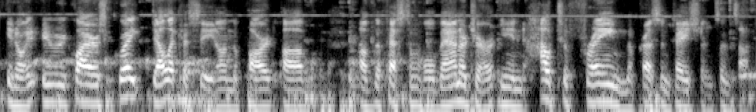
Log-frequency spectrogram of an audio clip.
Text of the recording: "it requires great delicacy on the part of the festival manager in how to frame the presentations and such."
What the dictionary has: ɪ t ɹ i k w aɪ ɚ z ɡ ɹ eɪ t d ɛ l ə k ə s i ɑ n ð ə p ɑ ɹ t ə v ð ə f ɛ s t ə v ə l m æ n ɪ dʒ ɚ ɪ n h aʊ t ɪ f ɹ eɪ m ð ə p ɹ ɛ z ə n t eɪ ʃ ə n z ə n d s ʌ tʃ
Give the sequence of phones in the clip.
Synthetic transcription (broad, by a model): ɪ t ɹ i k w aɪ ɚ z ɡ ɹ eɪ t d ɛ l ə k ə s i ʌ n ð ə p ɑ ɹ t ə v ð ə f ɛ s t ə v l m æ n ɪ dʒ ɚ ɪ n h aʊ t ɪ f ɹ eɪ m ð ə p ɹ ɛ z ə n t eɪ ʃ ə n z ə n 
